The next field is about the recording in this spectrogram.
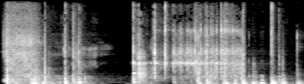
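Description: Rapid typing on a computer keyboard, a loud, dense clatter of keystrokes that stops briefly and then resumes at the same busy pace.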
